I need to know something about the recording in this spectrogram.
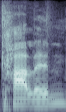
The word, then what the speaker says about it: Kaylin: who is actually Kaylin. pronounced Kalin, but I kept saying Kaylin throughout the entirety of the podcast, Yeah, and I'm still not happy.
